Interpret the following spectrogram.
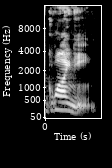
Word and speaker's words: guanine: And this one's always weird because the U is pronounced guanine.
